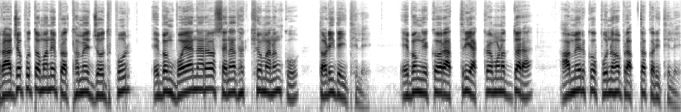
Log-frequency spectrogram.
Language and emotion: Odia, neutral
